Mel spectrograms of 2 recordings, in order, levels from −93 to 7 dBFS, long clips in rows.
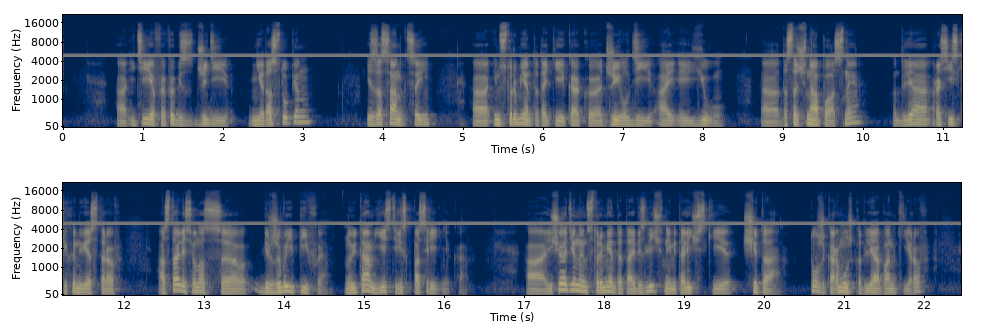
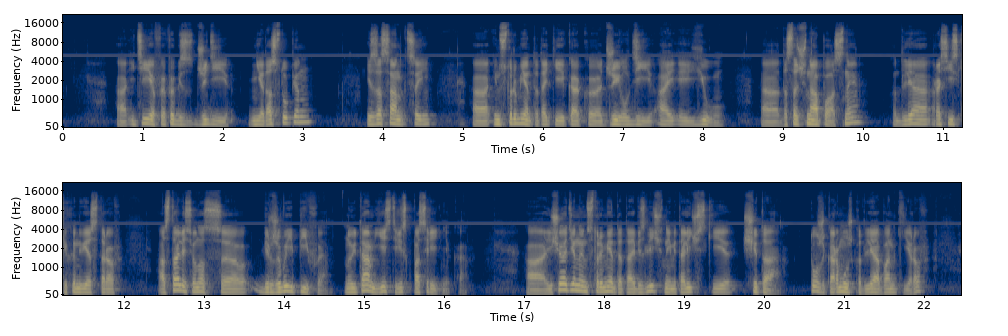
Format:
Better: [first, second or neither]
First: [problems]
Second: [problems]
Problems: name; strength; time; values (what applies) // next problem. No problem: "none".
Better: second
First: high-pitched whine; loud; throughout; 5 kHz, 9 dB below the speech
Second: high-pitched whine; faint; throughout; 5 kHz, 35 dB below the speech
